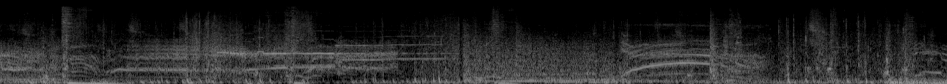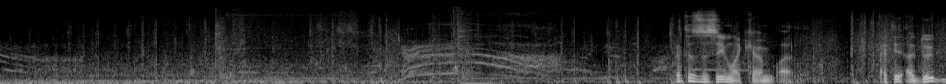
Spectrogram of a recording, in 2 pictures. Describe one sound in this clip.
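Horses gallop and splash through shallow water.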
